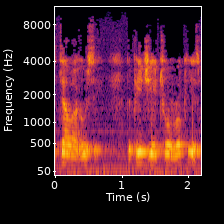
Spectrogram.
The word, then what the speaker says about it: Delahoussaye: I know it looks like Delahousie, but he told us himself it's Delahousie.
